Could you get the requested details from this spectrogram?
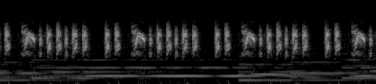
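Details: Sparrow calls used as a lure for trapping birds during the Tet season of the Lunar New Year 2022: rapid bursts of high, sharp chirps repeated roughly every second, over steady background music.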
